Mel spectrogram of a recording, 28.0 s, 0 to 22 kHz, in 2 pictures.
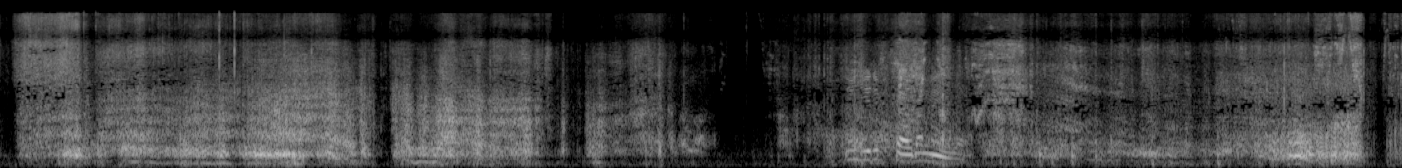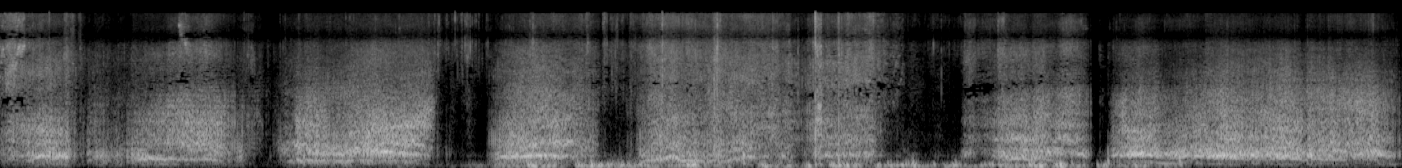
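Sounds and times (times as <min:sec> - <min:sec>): plastic stretch film pulled off roll: 0:05.2 - 0:17.2, 0:18.2 - 0:24.1.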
